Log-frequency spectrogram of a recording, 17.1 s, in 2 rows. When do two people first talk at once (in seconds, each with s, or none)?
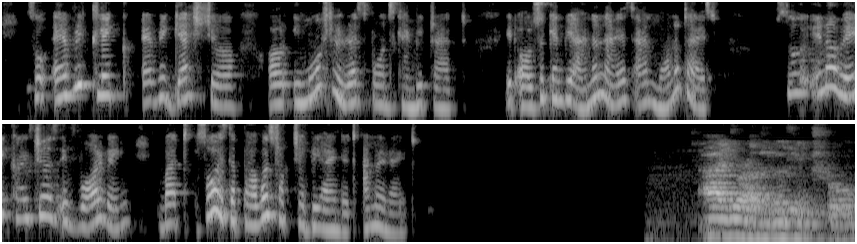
none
